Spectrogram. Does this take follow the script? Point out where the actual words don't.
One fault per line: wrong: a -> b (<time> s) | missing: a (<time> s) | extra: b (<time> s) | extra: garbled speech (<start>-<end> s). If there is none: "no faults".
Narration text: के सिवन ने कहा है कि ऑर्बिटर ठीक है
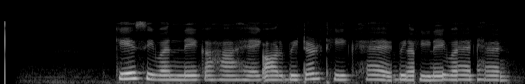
missing: कि (2.6 s)
extra: garbled speech (3.9-5.0 s)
